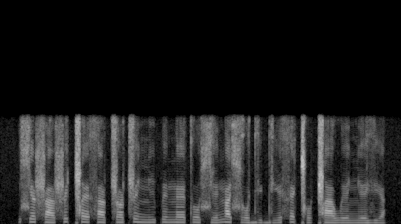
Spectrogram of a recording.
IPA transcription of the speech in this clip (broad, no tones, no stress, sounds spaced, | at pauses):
ɕ ɛ ʂ a ʂ e ǁ ɛ s a ʈ͡ʂ ʌ ʈ͡ʂ e ɲ i p e ŋ ɛ t o ɕ e ŋ a ɕ o dʲ o dʲ e s ɛ ǀ o ǁ a w e ɲ e zʲ a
